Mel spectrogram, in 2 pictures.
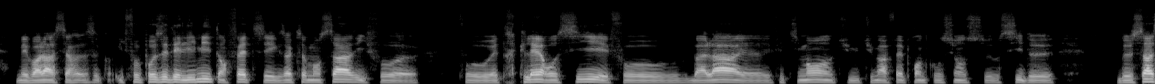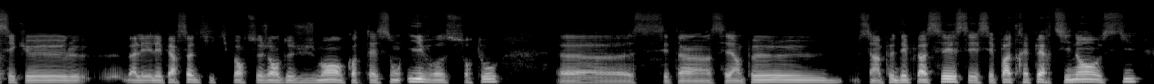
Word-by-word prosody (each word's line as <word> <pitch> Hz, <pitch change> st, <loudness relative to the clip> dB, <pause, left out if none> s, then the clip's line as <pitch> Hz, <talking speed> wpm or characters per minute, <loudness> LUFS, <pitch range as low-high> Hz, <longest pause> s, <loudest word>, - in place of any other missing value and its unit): mais 95 Hz, 0 st, -1 dB
voilà, 95 Hz, +2 st, +6 dB
ça, 95 Hz, +1 st, -2 dB
c'est 100 Hz, 0 st, -9 dB
quand -, -, -19 dB
il 100 Hz, -, -11 dB
faut 110 Hz, -, -3 dB
poser 115 Hz, +3 st, +3 dB
des 115 Hz, 0 st, +4 dB
limites, 120 Hz, +4 st, +3 dB
en 90 Hz, -, -1 dB
fait, 115 Hz, +4 st, +2 dB
c'est 95 Hz, -, -3 dB
exactement 100 Hz, +2 st, -1 dB
ça. 115 Hz, +3 st, +6 dB
Il 95 Hz, -4 st, -4 dB
faut, 90 Hz, 0 st, -4 dB
heu, 80 Hz, -1 st, -1 dB, 0.4 s
il -, -, -30 dB
faut 90 Hz, -2 st, -2 dB
être 90 Hz, -, -8 dB
clair 115 Hz, -2 st, +5 dB
aussi 120 Hz, +5 st, -1 dB
et 95 Hz, -3 st, +2 dB
faut, 90 Hz, -1 st, -4 dB
bah, 90 Hz, +1 st, 0 dB
là, 105 Hz, -1 st, +6 dB
heu, 85 Hz, 0 st, -4 dB
effectivement, 100 Hz, +3 st, -1 dB
tu 95 Hz, -3 st, -11 dB
tu 90 Hz, -, -13 dB
m'as 95 Hz, -1 st, 0 dB
fait 100 Hz, -, -3 dB
prendre 95 Hz, +1 st, -5 dB
conscience 95 Hz, -2 st, -9 dB
aussi 90 Hz, +3 st, -7 dB
de 90 Hz, 0 st, -3 dB, 0.6 s
de 95 Hz, +1 st, -1 dB
ça. 125 Hz, +8 st, +7 dB
C'est 95 Hz, -6 st, -5 dB
que 95 Hz, 0 st, 0 dB
l -, -, -2 dB, 0.4 s
l -, -, -15 dB
bah, 100 Hz, -, -1 dB
les 95 Hz, 0 st, -1 dB
les 95 Hz, -, 0 dB
personnes 100 Hz, +3 st, 0 dB
qui-qui 100 Hz, -1 st, -17 dB
portent 100 Hz, -3 st, -1 dB
ce 100 Hz, -, -5 dB
genre 95 Hz, -1 st, +2 dB
de 95 Hz, 0 st, -4 dB
jugement 95 Hz, +3 st, +2 dB
quand 90 Hz, 0 st, -6 dB
elles 100 Hz, -2 st, -1 dB
sont 100 Hz, +2 st, -5 dB
ivres, 115 Hz, -7 st, +3 dB
surtout, 125 Hz, +6 st, -3 dB, 0.6 s
heu, 80 Hz, -1 st, -3 dB
c'est -, -, -13 dB
un 85 Hz, 0 st, -2 dB
c'est 90 Hz, -, -5 dB
un 85 Hz, -2 st, -2 dB
peu 105 Hz, -1 st, +1 dB, 0.3 s
c'est 100 Hz, -3 st, -8 dB
un 85 Hz, -, -1 dB
peu 105 Hz, -, -2 dB
déplacé. 105 Hz, +6 st, +3 dB
C'est 95 Hz, -7 st, -3 dB
c'est -, -, -6 dB
pas -, -, +3 dB
très -, -, -4 dB
pertinent 115 Hz, +2 st, +3 dB
aussi. 130 Hz, +6 st, -4 dB
95 Hz, 190 wpm, -23 LUFS, 90-105 Hz, 0.6 s, ça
